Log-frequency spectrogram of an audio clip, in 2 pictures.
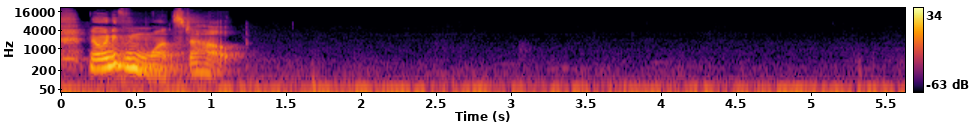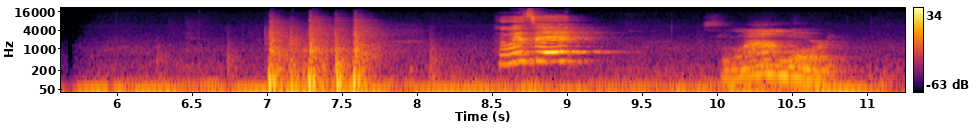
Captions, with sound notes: No one even wants to help. (door knocking) Who is it? - It's the landlord.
